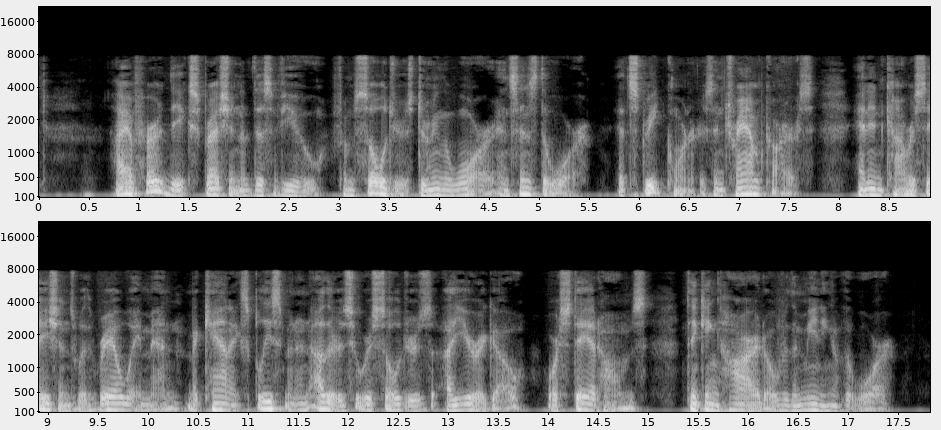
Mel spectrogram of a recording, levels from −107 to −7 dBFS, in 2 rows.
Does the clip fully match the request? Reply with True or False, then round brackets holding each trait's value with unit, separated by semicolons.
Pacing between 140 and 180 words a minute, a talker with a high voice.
False (170 wpm; 125 Hz)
